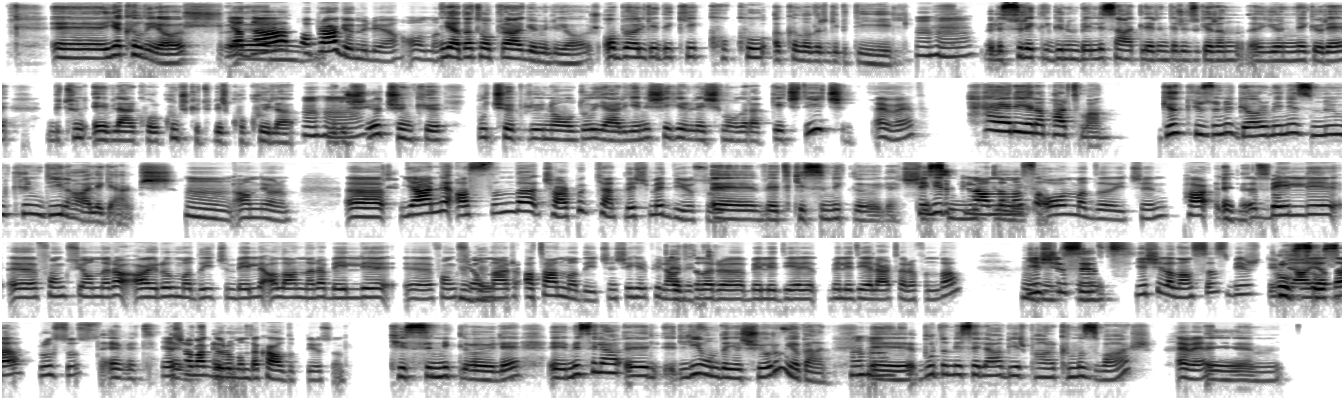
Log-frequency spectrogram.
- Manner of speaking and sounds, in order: other background noise; tapping
- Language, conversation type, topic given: Turkish, podcast, Şehirlerde yeşil alanları artırmak için neler yapılabilir?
